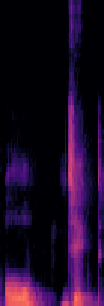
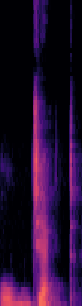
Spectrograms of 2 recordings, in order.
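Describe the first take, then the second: First: The stress is on the first syllable. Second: The stress is on the second syllable. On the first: "पहले syllable पर आपको stress देना" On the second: "second syllable पर object में stress देना होता है"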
